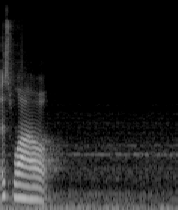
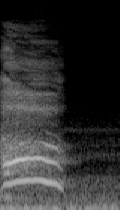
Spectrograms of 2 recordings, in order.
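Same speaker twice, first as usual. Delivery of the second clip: long, high gasp of amazement; drawn-out thrilled intake; amazed gasp; 10 semitones higher than usual. Real, not acted. Amazed at tulpa explanation.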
